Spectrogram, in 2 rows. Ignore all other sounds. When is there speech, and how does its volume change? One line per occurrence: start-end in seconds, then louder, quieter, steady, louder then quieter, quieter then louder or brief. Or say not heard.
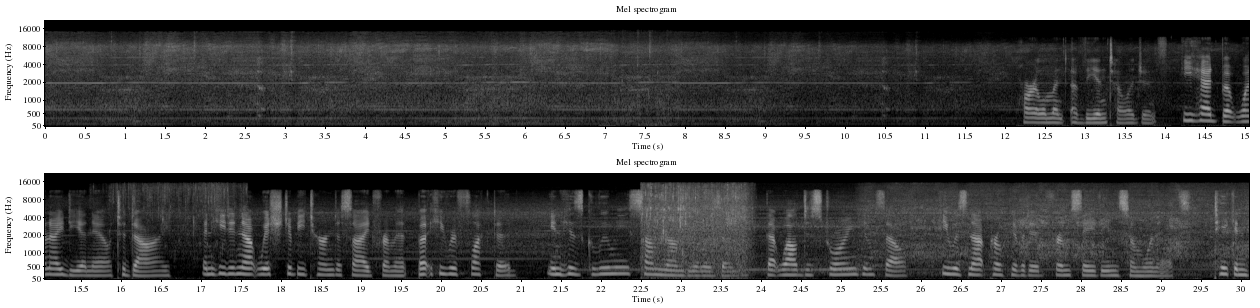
12.2-30.0 steady.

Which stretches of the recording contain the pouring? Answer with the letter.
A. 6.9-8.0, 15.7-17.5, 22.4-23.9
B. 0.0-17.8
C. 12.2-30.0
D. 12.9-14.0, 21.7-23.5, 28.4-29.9
A.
